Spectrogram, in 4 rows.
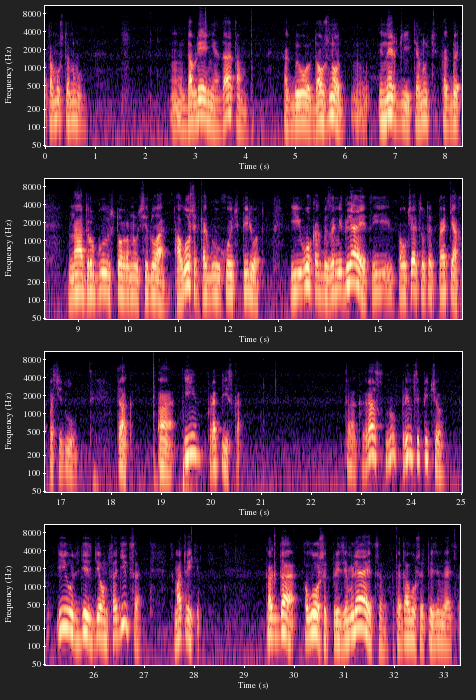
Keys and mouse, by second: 0.7 r, 3.3 click, 4.3 KP_3, 5.9 r, 19.1 a, 19.7 i, 21.3-28.3 drag, 32.3-32.9 middle drag.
